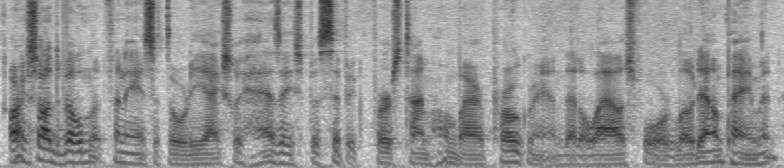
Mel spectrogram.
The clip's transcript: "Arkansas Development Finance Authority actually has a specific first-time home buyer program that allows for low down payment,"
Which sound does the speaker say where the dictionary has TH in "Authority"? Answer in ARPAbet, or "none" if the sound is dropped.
TH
